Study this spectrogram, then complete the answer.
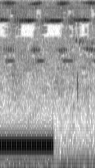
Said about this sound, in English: Doop, doop, doop, doop, doop, doop. Ringing. He'll pick up, I promise.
